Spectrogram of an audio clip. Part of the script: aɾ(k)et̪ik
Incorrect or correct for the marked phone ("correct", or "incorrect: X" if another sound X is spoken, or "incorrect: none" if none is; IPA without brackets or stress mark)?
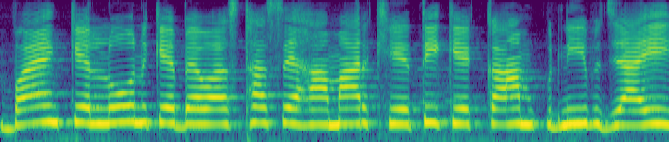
incorrect: kʰ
